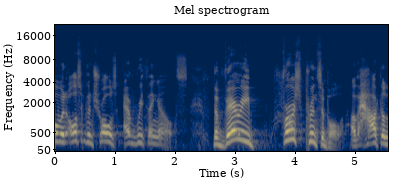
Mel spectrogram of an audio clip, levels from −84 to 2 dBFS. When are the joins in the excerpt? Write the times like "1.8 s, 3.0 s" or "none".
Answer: 2.6 s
